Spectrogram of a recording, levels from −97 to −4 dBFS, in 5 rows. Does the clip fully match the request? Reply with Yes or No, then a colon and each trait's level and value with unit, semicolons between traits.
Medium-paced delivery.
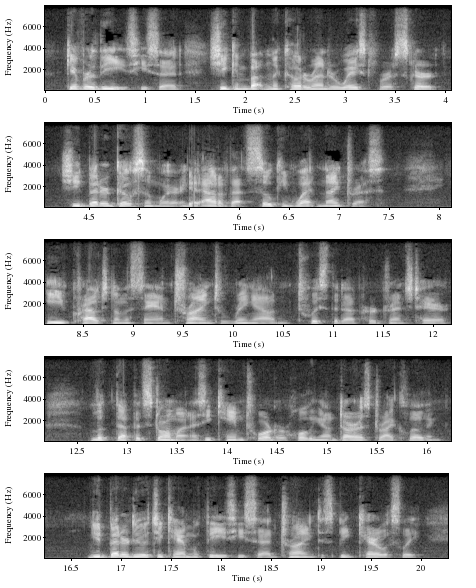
No: fast, 215 wpm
